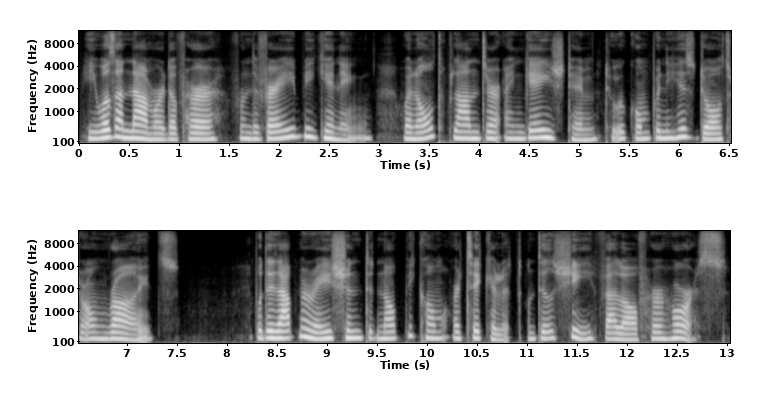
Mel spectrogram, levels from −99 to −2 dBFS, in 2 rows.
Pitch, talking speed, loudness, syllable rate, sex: 200 Hz, 150 wpm, -19 LUFS, 5.0 syllables/s, female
